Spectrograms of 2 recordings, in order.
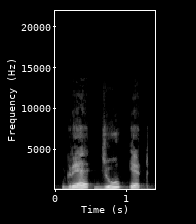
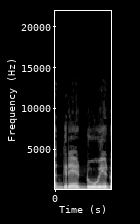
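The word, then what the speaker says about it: graduate: প্যাটেন এর জন্য উচ্চারণ হয় এট তাহলে একসঙ্গে উচ্চারণ করো গ্রে জু এট একে আমরা গ্রে ডু এট বলবো না তাহলে খুবই সিম্পল নিয়ম ডি এর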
